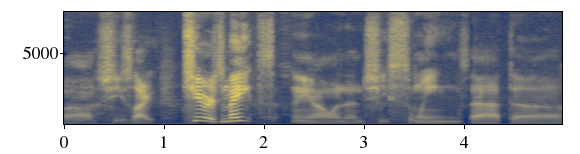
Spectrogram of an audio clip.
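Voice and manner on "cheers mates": high, loud piping voice. Voicing an NPC who greets the group: sounds like Tracer. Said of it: "She sounds like Tracer".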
